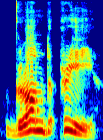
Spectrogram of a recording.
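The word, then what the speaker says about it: Grand Prix: time you make me huh gr grand pri okay pre you can you cannot uh pronounce the x grand French Okay.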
